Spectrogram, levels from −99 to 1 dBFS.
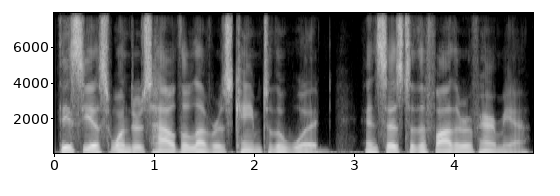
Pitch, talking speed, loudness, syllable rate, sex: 115 Hz, 200 wpm, -19 LUFS, 4.8 syllables/s, male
